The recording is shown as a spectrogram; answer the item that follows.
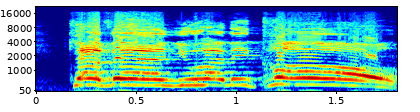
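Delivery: very high, loud yell from far away.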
